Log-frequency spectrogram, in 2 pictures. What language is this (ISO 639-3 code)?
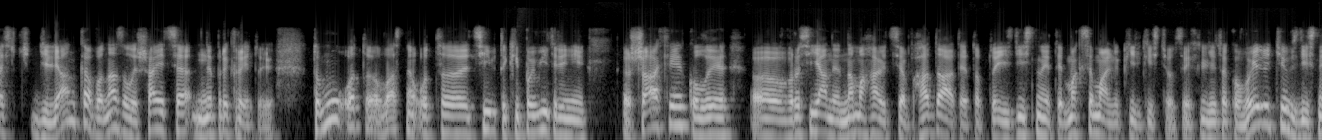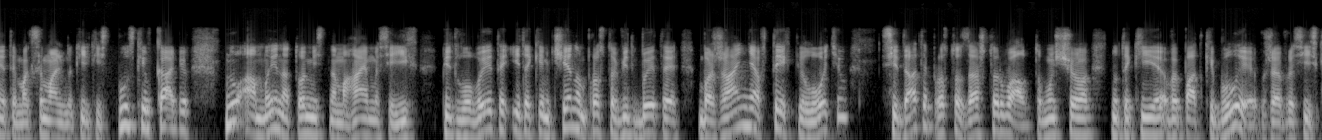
ukr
